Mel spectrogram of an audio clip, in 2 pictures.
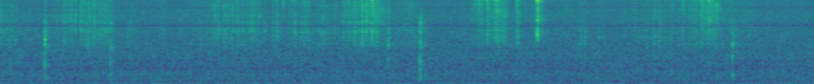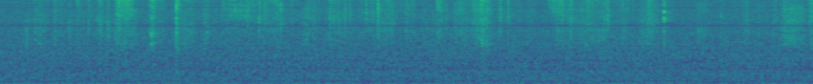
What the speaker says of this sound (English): Please forgive all the time it takes for the fussy cutting.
